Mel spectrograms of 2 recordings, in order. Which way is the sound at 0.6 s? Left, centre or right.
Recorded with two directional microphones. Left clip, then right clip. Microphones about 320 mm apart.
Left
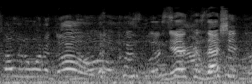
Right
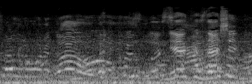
Centre.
